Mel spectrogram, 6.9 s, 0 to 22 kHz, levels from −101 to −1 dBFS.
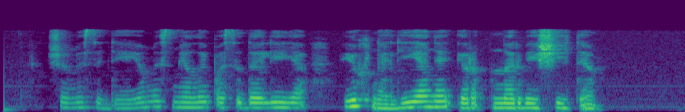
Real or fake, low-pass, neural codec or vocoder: real; 7.2 kHz; none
